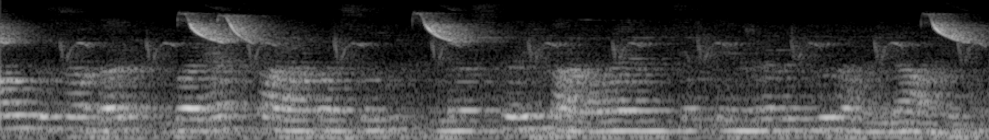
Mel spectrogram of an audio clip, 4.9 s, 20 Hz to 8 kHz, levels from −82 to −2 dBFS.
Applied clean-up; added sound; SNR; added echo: none; Bird; 7 dB; reverberation time 0.7 s.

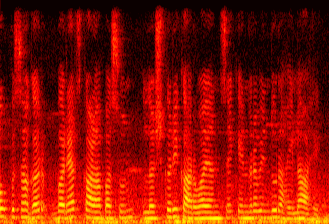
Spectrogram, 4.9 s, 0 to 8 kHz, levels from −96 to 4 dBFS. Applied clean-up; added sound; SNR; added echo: none; none; none; none.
